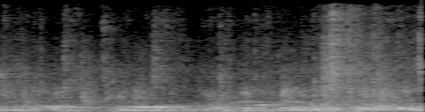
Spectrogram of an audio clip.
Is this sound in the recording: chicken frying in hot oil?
no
